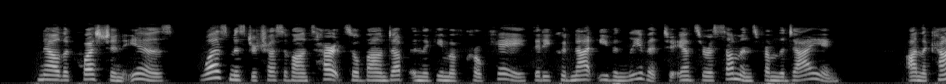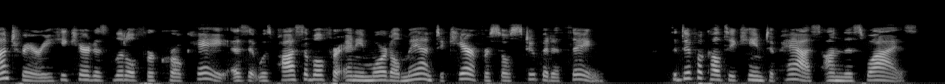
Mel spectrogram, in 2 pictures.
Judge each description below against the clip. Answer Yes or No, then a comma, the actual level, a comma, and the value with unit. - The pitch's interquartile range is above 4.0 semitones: No, average, 3.7 semitones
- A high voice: Yes, high, 195 Hz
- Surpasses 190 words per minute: Yes, average, 200 wpm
